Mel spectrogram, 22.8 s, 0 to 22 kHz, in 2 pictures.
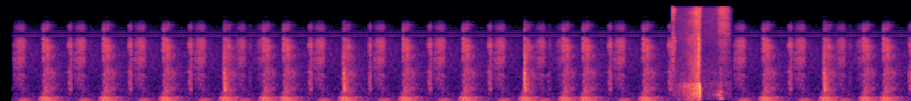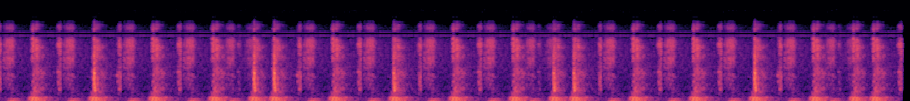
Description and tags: Sound of plunger with pitch lowered and repeated with a consistent tempo. Sound also has loud reversal of sound in the middle. Recorded on mac Apple built in computer microphone. Sound was further manipulated in Reaper sound editor.
chopped, experimental-audio, f13, fnd112, Plunge, reverse, tempo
